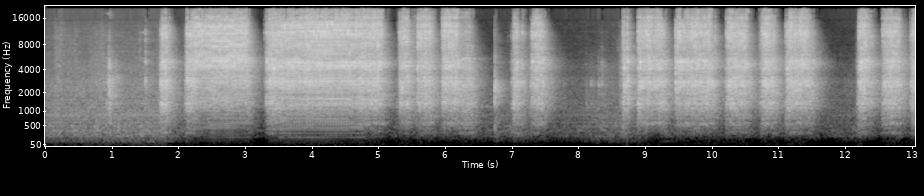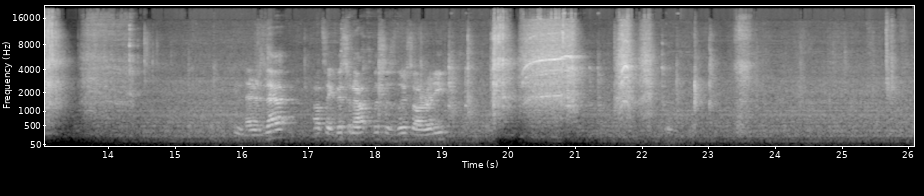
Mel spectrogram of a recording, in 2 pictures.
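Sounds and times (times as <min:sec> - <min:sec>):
impact wrench hammering: 0:08.6 - 0:13.5, 0:19.8 - 0:22.4.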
